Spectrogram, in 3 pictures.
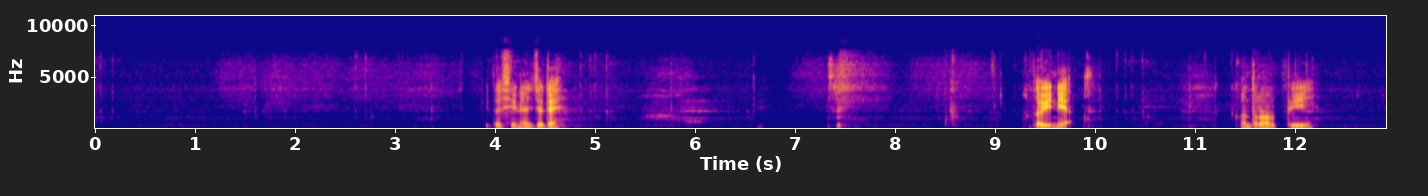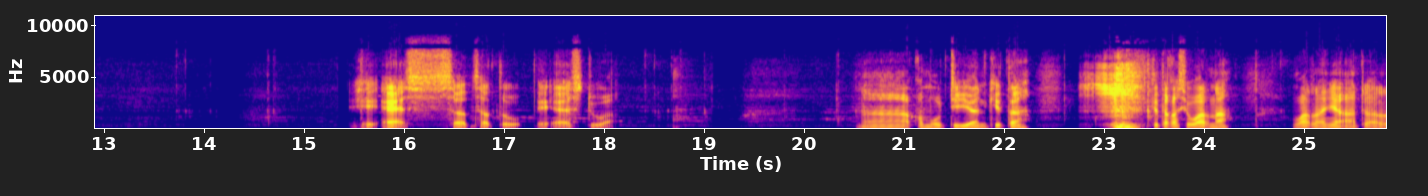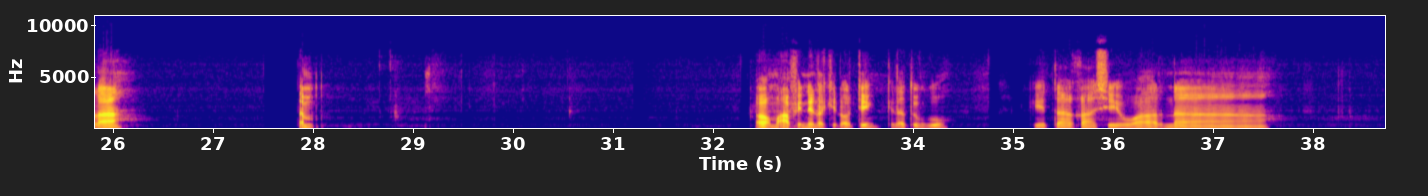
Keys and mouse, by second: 0.2 shift+click, 0.5 shift+click, 2.9 click, 4.2 shift+click, 4.5 shift+click, 5.2 shift+click, 5.5 shift+click, 6.9-8.9 middle drag, 9.5 click, 10.5 shift+click, 10.8 shift+click, 12.2 ctrl+b, 14.5 middle click, 15.7 e, 17.7 e, 19.0 click, 19.4-20.7 middle drag, 21.7 click, 22.9 middle click, 25.0 click.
